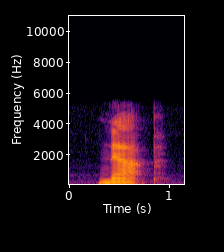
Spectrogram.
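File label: "nap", English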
